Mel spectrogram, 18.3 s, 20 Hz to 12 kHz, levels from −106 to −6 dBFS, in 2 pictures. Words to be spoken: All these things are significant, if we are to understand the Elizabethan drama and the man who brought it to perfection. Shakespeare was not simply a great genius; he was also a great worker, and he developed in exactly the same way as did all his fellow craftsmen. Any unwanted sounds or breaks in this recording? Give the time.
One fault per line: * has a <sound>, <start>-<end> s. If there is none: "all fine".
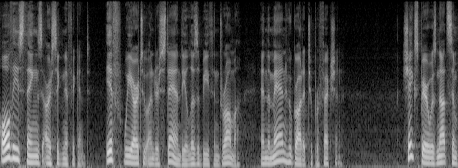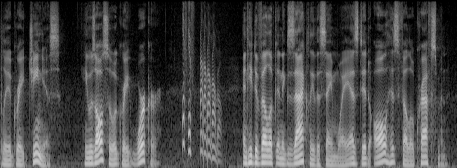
* has a chirp, 12.8-13.6 s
